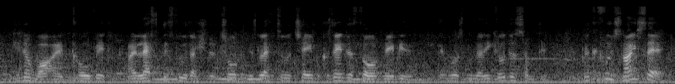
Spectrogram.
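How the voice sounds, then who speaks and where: A man of medium pitch talks at a very fast pace with lively intonation, amid noticeable background noise and audible room echo. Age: 70s. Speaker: live streamer. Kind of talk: casual chat.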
